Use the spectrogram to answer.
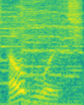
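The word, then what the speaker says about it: Eldlich: Eldritch.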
